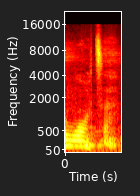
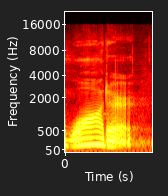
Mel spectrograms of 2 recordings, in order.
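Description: First: It is said in a non-American accent. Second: It is said in an American accent. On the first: This is the speaker's natural way of speaking. "than it is to say" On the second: It takes effort to put on this accent. "It takes so much more effort for me to say water"

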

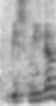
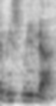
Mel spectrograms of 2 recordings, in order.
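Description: No difference in how they are said.

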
